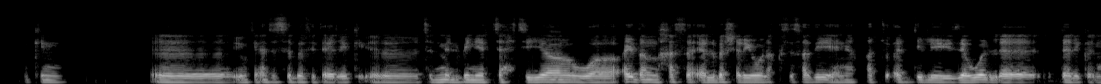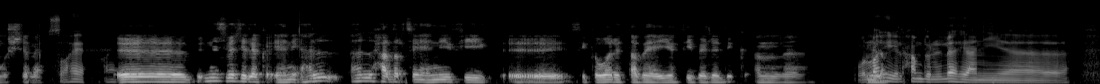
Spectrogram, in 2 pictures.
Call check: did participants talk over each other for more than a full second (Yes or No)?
No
